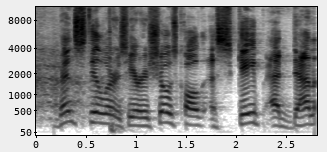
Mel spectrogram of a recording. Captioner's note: laughter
